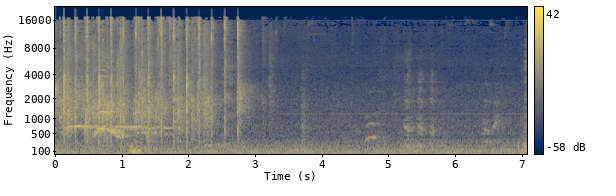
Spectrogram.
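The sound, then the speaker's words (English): Church audience applause welcoming a pastor to the stage: dense clapping, loudest over the first few seconds, then thinning into a quieter background murmur. “without further ado, let us put our hands together to warmly welcome Pastor Yong Tai Tong.”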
